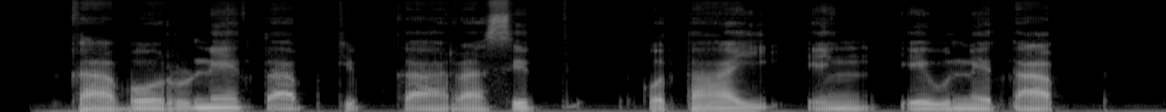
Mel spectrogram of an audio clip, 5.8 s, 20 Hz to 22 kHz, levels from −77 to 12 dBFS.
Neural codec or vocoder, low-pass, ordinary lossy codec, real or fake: codec, 44.1 kHz, 7.8 kbps, DAC; none; none; fake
